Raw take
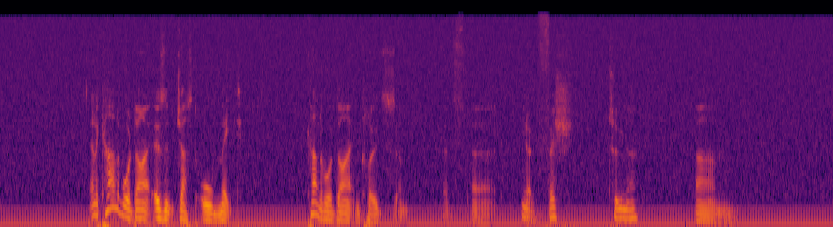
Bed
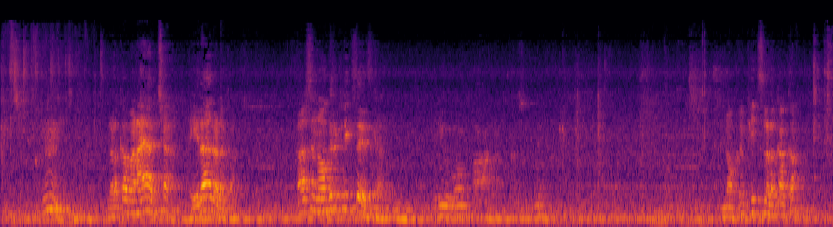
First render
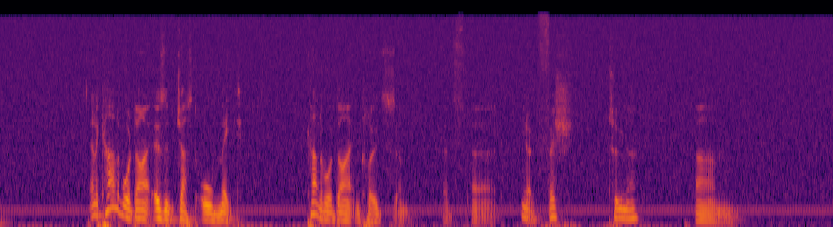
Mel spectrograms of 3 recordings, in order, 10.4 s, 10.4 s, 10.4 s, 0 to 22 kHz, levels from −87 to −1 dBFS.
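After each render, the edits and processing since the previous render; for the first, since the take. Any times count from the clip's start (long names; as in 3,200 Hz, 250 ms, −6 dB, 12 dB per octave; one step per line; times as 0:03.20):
hum removal 50 Hz, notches 3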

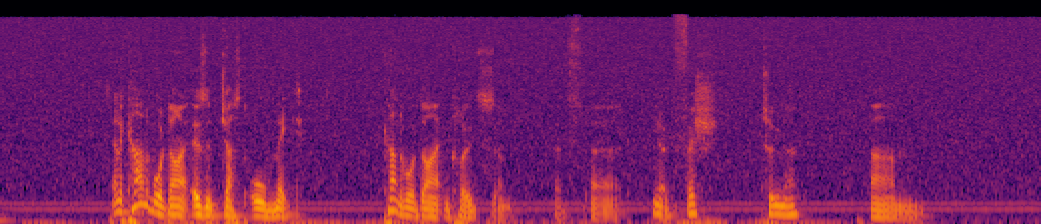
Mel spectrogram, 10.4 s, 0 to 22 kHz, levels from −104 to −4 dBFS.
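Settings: broadband denoise 8 dB, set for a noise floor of −47 dBFS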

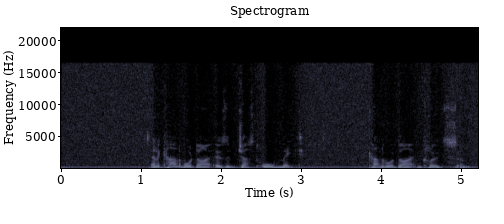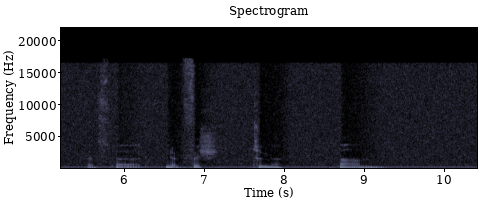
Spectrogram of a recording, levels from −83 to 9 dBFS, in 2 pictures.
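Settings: downward compressor 12 to 1, threshold −36 dBFS, peak gain reduction 16.5 dB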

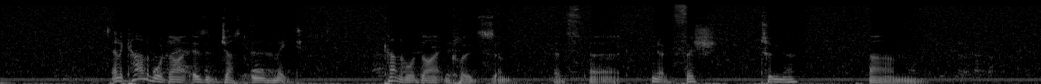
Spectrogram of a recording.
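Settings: mix in bed −30.5 dB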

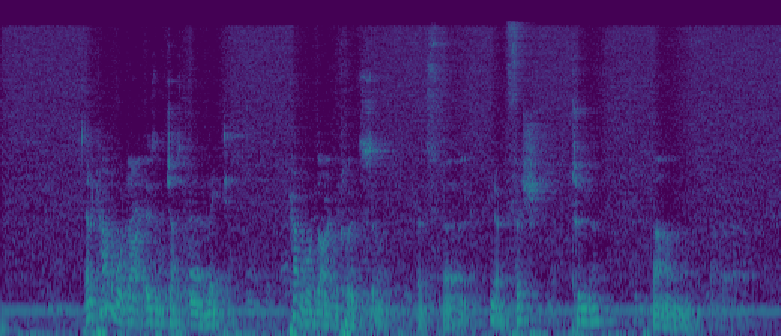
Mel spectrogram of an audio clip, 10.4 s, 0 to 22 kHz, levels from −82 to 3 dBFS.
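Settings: slap from a distant wall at 130 metres, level −15 dB
four-comb reverb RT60 1 s, combs from 29 ms, DRR 3.5 dB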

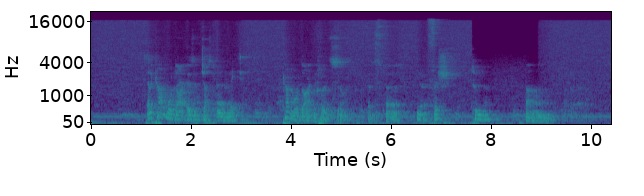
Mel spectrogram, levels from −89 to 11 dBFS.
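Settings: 0:07.62–0:08.95: high-frequency loss of the air 360 metres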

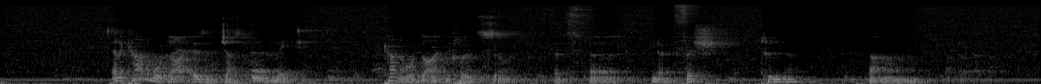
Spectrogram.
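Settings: no processing that can be heard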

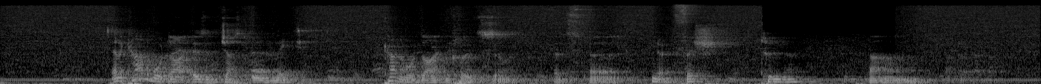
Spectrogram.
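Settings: level +6.5 dB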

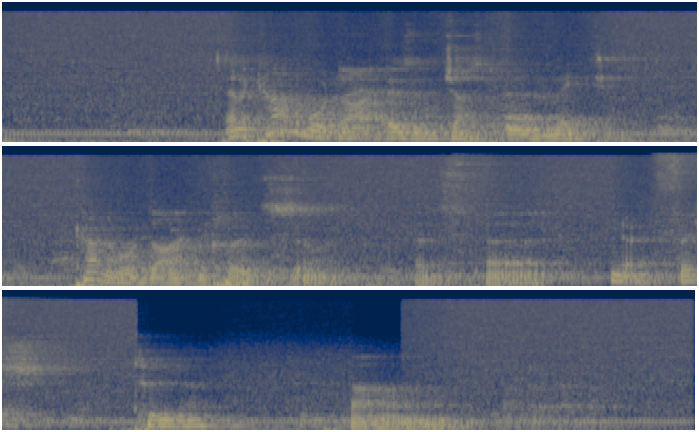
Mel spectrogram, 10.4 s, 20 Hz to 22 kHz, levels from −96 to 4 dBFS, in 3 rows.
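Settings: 0:06.19–0:07.49: high-pass filter 110 Hz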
